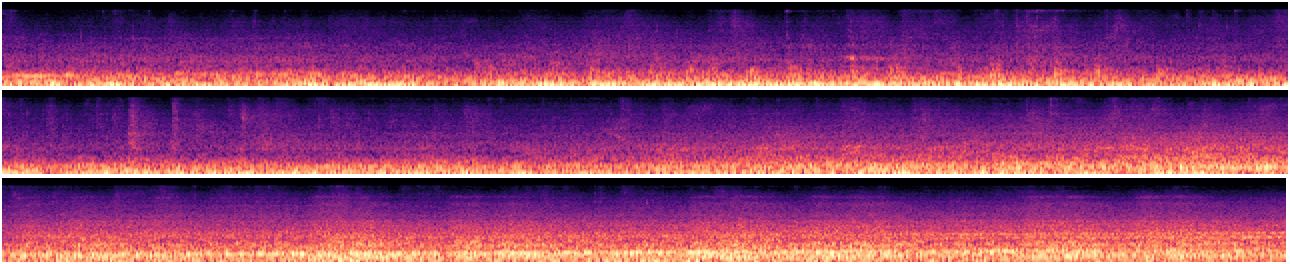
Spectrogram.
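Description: A crowd murmurs in the echoing hall.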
